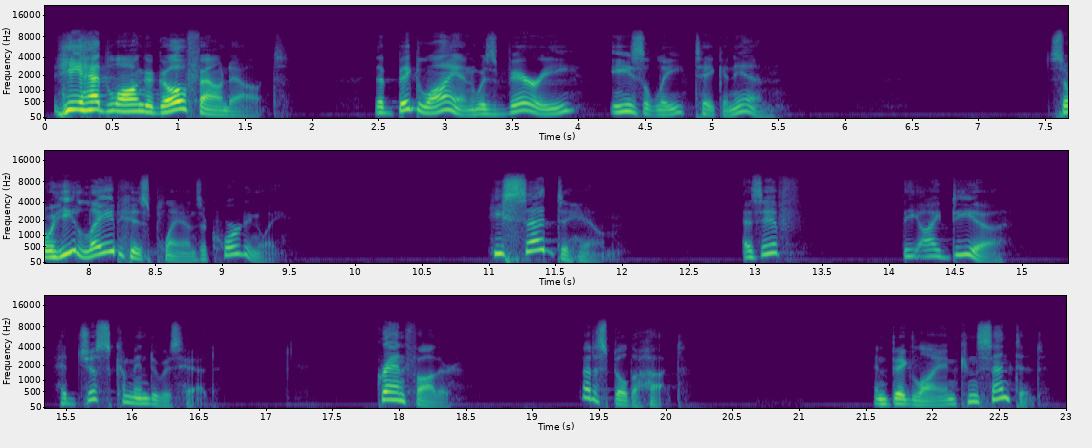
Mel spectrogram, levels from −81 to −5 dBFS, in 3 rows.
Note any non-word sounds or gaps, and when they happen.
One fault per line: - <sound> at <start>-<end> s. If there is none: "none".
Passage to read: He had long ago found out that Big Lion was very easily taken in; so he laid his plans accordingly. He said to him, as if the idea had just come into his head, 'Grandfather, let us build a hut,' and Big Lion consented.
none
